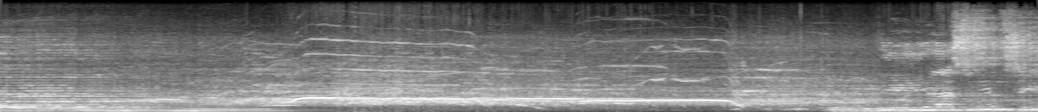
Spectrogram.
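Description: Live pop ballad heard through a phone in the audience at an arena concert. About three seconds in the band drops away while a male singer holds one long high note for about four seconds, stepping down slightly partway. The fuller accompaniment comes back in near the end.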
